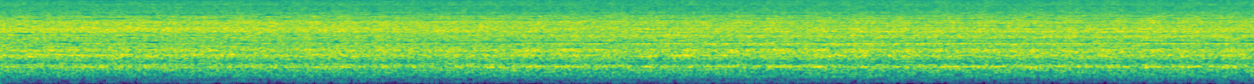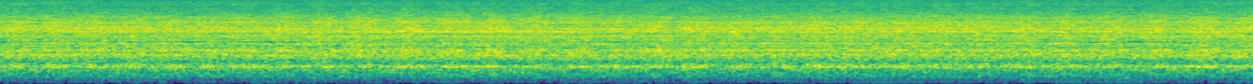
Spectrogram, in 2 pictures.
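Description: A hair dryer blowing continuously at close range to dry red and white striped paint on a craft transfer project, a steady, even rushing whoosh with no pauses and no voices.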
